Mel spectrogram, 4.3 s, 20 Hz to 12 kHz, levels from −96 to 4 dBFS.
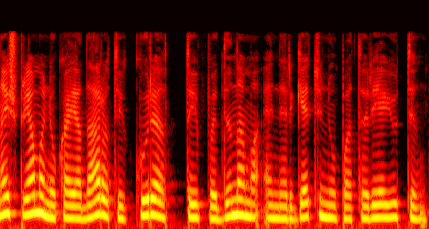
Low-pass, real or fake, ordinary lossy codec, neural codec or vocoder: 7.2 kHz; real; MP3, 64 kbps; none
